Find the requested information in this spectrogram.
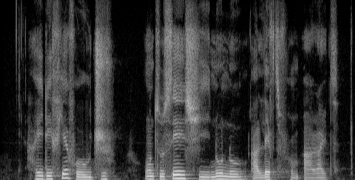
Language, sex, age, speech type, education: Nigerian Pidgin, male, 15-29, spontaneous, tertiary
